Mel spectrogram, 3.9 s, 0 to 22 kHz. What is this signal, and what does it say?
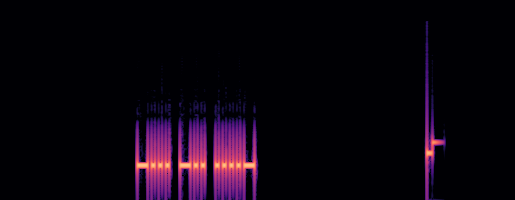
Morse code, heard as a keyed tone, about 44 wpm, 700 Hz. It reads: BD4
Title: Callsign Prefixes for Top 100 DXCC - 45wpm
